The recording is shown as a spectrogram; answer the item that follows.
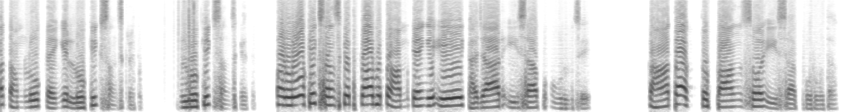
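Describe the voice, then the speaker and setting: This coaching teacher has a high, slightly mellow voice, captured in a rough recording with no room sound. He delivers a classroom lecture by posing questions and answering them himself, calling his students "beta" and switching into rural dialect for examples.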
